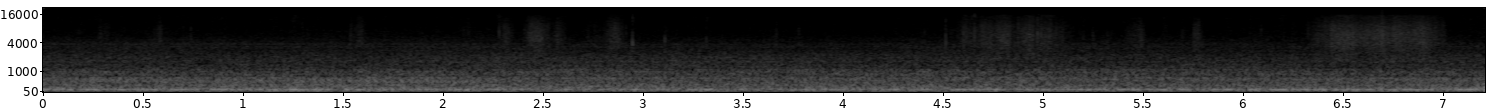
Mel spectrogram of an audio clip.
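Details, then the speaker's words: Crash-repaired car coasting at about 50 with the clutch dipped: steady low whiny hum drones over road rumble, suspected worn wheel bearing, side unknown. "this car's got wheel bearing gone by the sound of it very very whiny"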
